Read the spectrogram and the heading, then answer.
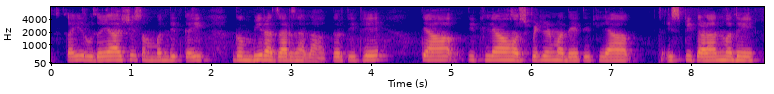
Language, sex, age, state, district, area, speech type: Marathi, female, 60+, Maharashtra, Nashik, urban, spontaneous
